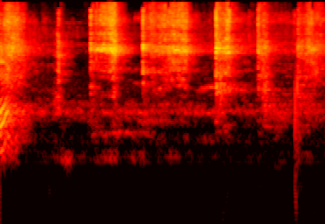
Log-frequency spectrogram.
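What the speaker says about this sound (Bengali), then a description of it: "তো চিংড়ি মাছটা এই সবজির সঙ্গে ভালো করে নেড়ে নেব।" A utensil stirs fried shrimp through vegetables in a cooking pan for shrimp pasta, making a series of sharp metallic scrapes and clinks about every half second, close and clear with no talking.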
